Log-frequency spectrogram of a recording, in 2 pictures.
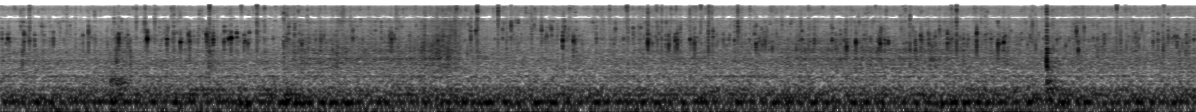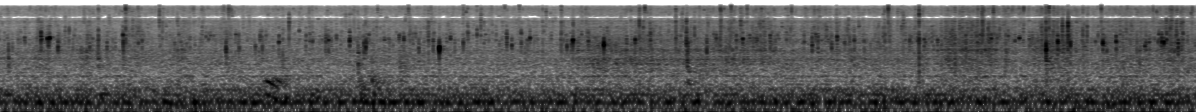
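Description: Lotus root patties shallow-frying in oil in a nonstick frying pan: a steady sizzle with many small crackles and pops. It gets a little louder in the last few seconds as more patties go into the oil.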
